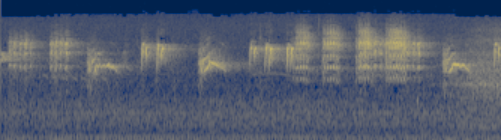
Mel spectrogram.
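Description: A sedge warbler sings a rapid, scratchy stream of high chirps, buzzy chatters and brief whistles, varied and continuous, over a low steady hum.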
